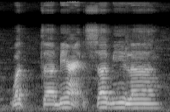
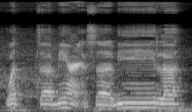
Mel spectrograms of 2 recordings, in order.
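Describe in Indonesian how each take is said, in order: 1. Vokalnya dibaca pendek. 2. Vokalnya dibaca panjang dua ketukan. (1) "tidak boleh dibaca" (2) "dibaca panjang dua harokat"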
